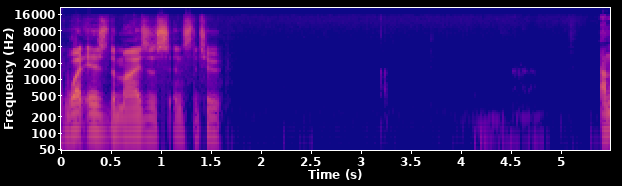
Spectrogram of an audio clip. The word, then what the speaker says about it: Mises: It's not Miles. It's Ms. Institute. Spell it. M I S E S.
